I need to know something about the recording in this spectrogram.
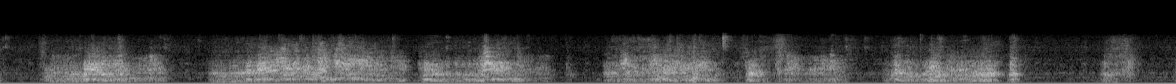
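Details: Two Boston Terriers playing tug-of-war with an old towel indoors, growling in long rumbling bursts of several seconds with short pauses between, with scuffling noise.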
